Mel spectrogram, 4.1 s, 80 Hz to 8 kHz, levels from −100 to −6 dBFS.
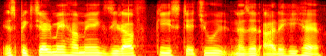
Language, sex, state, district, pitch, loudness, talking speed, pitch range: Hindi, male, Assam, Kamrup Metropolitan, 125 Hz, -17 LUFS, 175 wpm, 115-135 Hz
